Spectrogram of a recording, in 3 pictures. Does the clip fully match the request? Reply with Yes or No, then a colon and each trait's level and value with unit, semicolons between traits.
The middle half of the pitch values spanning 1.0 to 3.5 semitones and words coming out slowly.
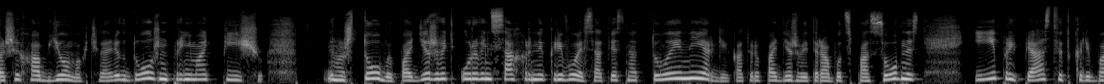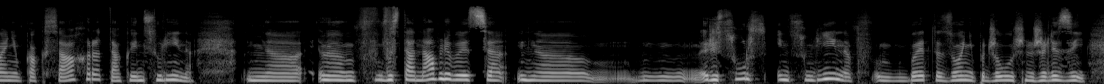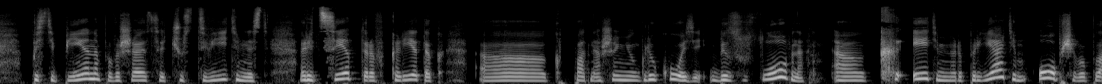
No: average, 4.0 semitones; slow, 85 wpm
